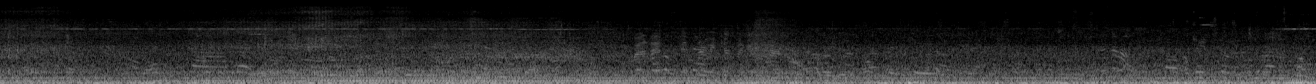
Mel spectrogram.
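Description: Men and women chatter quietly in a crowd outdoors.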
